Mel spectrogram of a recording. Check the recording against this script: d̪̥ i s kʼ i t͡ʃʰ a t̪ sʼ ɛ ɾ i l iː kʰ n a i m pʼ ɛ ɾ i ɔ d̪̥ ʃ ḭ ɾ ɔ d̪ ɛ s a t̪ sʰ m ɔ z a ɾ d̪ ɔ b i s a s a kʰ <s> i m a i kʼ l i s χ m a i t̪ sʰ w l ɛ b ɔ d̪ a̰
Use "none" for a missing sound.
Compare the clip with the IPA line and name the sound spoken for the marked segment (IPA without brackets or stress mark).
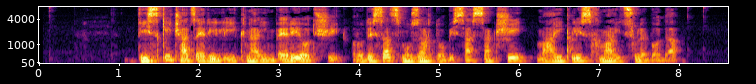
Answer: ʃ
